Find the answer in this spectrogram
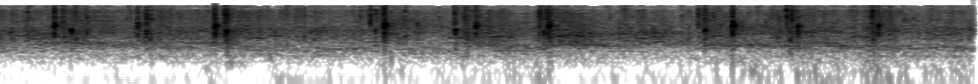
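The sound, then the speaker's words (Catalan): A large crowd at the opening speech of the Festes de Gràcia in the Gràcia district shouts rhythmic chants for independence, freedom and political prisoners, sharp collective cries landing in a steady beat over a constant roar of many voices, loud throughout. “I així van començar les festes de Gràcia, amb crits d'independència i llibertat, presos polítics.”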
